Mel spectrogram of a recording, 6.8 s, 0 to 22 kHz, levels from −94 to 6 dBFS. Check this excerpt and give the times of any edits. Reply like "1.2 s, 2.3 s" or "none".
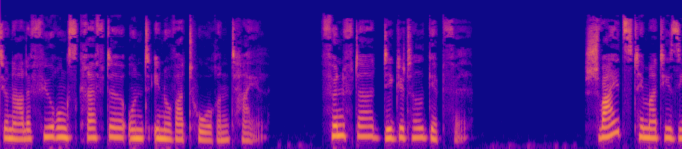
3.1 s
